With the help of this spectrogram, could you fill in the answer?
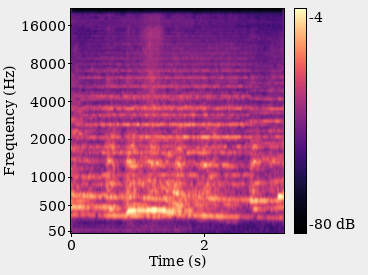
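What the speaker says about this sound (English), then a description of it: "Wild dogs." Wild dogs in The Witcher 3 video game give faint, distant whining barks and yips over a steady ambient hum, a few scattered calls with no talk.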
